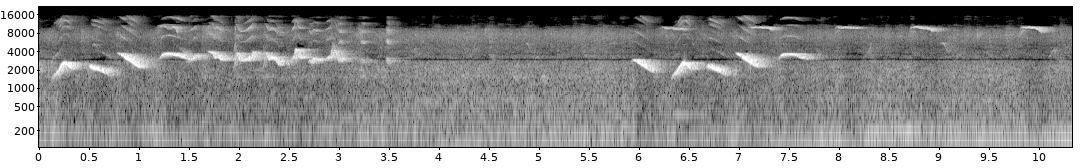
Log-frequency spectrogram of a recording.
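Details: Pet green-winged saltator (trinca-ferro) singing heavily, a song meant to warm up and stimulate other saltators: two bursts of loud, clear whistled phrases, slurred notes swooping up and down, first lasting about three seconds, second shorter after a quiet gap.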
